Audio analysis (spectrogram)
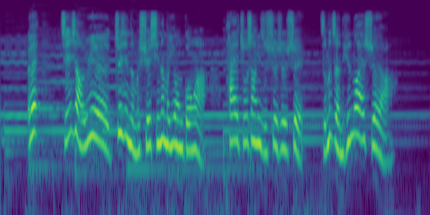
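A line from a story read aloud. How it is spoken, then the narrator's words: Loud question. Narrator (Chinese): 顾林大声的问说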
